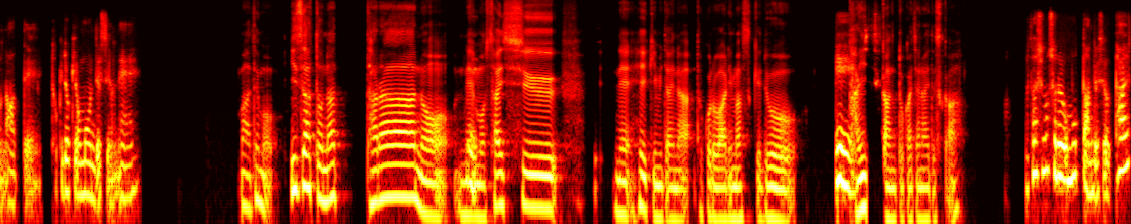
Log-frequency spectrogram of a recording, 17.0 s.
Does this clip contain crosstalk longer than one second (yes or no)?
no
